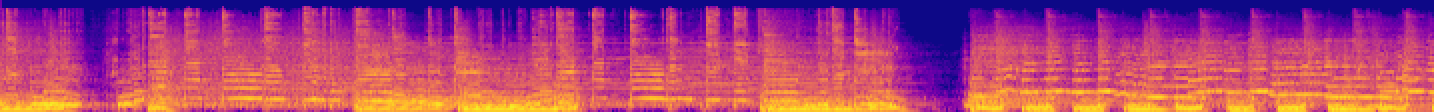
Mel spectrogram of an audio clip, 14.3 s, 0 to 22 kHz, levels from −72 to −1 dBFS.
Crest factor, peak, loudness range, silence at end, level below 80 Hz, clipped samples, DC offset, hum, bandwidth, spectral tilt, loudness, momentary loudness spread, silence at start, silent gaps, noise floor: 12 dB; 0 dBFS; 2 LU; 0 s; -22 dBFS; under 0.1%; under 0.1%; none; 17 kHz; -5 dB/octave; -13 LUFS; 5 LU; 0 s; none; -40 dBFS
